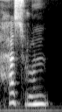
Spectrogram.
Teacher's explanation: Sadəcə h qırtlaq səsidir. Qalın səsdir. Azərbaycan dilində olmayan bir səsdir.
